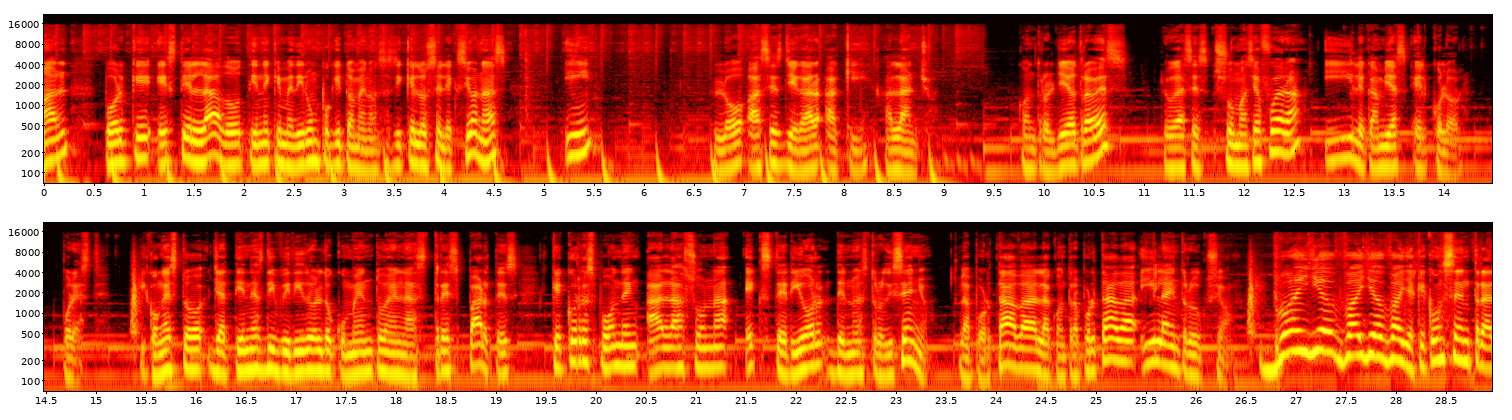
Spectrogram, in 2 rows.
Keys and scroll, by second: 4.7 space, 10.3 ctrl+y, 12.6 space.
